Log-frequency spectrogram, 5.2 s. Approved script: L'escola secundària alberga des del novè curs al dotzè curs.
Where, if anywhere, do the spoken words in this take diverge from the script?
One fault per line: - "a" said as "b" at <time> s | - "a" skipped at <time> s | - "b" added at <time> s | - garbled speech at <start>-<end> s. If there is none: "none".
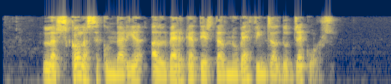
- "curs" said as "fins" at 3.4 s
